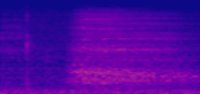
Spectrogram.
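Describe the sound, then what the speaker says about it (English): A person draws one deep, audible breath in, then releases a long, airy exhale, close and quiet with no talking. "Breathe and expel"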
